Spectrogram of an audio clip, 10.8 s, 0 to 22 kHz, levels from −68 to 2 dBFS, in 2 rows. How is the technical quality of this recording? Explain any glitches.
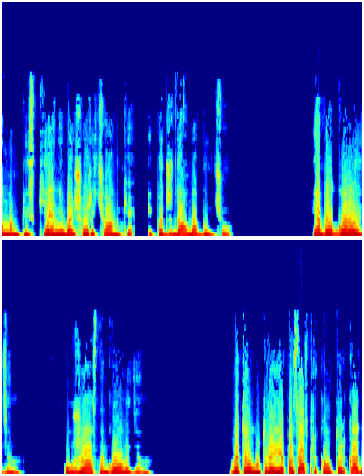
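Quality's let down by hard clipping for the whole clip. The signal is pushed about 14 dB past what the chain can pass, so roughly a tenth of the samples get their peaks sheared flat. Those squared tops spray high harmonics, giving harsh fuzz on every loud moment.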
